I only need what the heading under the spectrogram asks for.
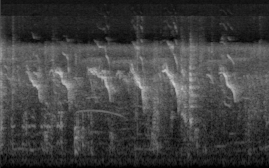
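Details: Country chickens (nattu kozhi) eating food, giving a stream of high, thin, downslurred peeps that overlap in quick succession, with a few fainter lower notes beneath.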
